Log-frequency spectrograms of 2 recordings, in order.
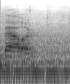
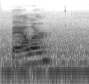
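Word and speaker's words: Bálor: his last name wrong I always want to say Balor I think it's like Baler I always say it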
